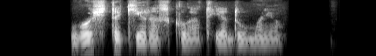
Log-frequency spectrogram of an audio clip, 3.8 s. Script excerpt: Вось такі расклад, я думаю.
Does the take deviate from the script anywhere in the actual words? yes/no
no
